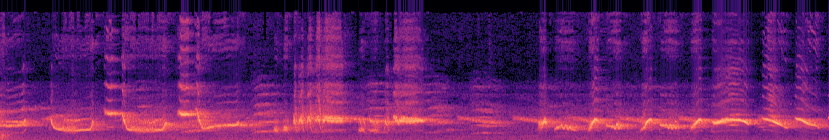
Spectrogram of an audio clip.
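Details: Caged Chinese hwamei, newly arrived four days ago and keen to breed, singing loudly and fearlessly: rich varied whistled phrases, looping up-and-down slurs, then rapid repeated rising notes, with a faint low hum beneath.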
